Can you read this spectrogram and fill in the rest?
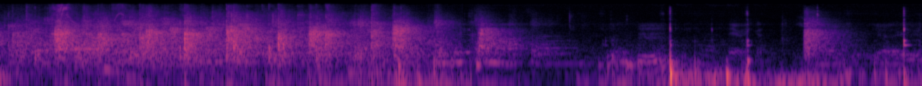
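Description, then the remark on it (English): An audience breaks into applause, a dense wash of many hands clapping for a few seconds, then thinning out into scattered claps and a few sharp isolated taps as it dies down. “please give a warm round of applause for Miss Corey Carmody”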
